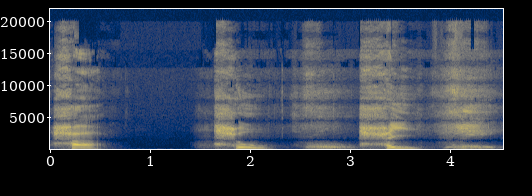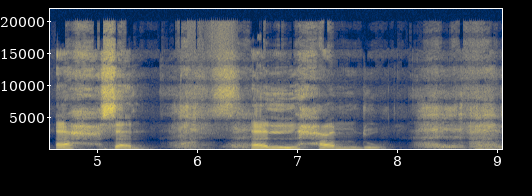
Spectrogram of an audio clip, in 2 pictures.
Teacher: huruf Ha ini huruf yang bersifat dengan suara dan nafasnya dilepaskan apabila menyebut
